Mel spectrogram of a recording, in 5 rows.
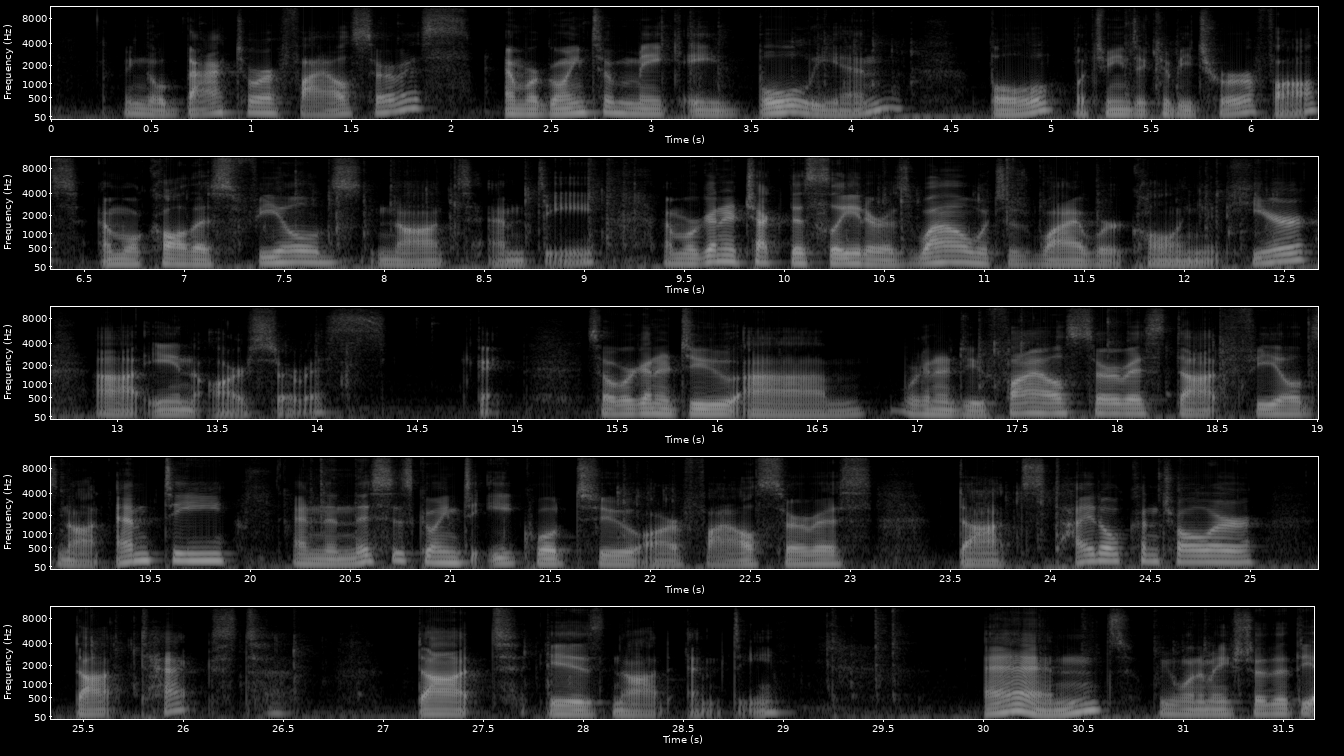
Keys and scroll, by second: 3.4 Return, 3.5-13.0 typing, 14.3 ctrl+s, 17.2-20.4 typing, 21.5-28.3 typing, 24.6 Return, 29.3 Down, 29.5 Return, 30.4 space, 31.2 shift+7.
